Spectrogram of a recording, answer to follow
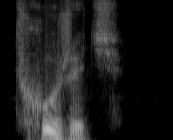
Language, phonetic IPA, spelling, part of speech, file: Polish, [ˈtxuʒɨt͡ɕ], tchórzyć, verb, Pl-tchórzyć.ogg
